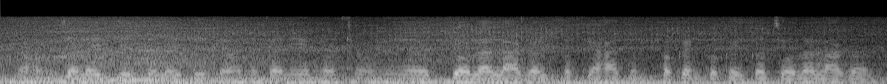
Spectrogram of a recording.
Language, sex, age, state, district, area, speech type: Maithili, female, 45-60, Bihar, Muzaffarpur, rural, spontaneous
